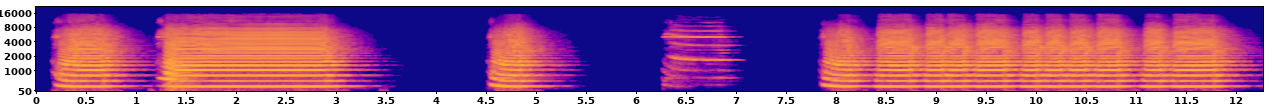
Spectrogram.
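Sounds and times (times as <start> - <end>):
horn blast: 0.2 - 3.4, 4.5 - 5.3, 7.9 - 12.2.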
